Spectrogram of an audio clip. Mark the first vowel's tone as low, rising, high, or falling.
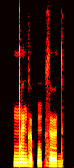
high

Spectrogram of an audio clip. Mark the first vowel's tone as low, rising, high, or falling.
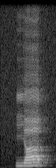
falling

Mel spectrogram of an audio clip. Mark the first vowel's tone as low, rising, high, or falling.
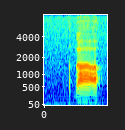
low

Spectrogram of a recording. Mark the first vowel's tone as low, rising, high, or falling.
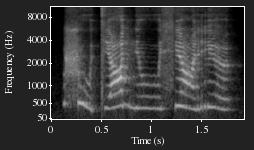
falling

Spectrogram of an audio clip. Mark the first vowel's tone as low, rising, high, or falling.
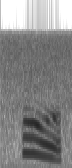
falling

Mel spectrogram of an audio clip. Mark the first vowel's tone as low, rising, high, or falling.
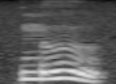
falling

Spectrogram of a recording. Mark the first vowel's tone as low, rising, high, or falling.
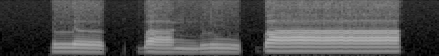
low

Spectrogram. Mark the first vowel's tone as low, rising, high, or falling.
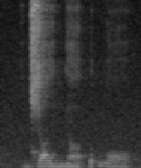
low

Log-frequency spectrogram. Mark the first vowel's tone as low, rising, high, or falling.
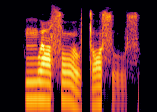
high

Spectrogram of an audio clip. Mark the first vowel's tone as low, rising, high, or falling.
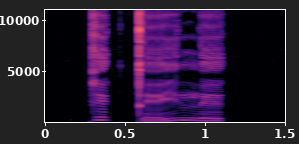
high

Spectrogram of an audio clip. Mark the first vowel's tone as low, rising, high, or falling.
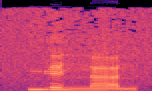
falling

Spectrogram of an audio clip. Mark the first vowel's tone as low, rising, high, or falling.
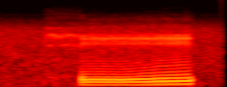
rising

